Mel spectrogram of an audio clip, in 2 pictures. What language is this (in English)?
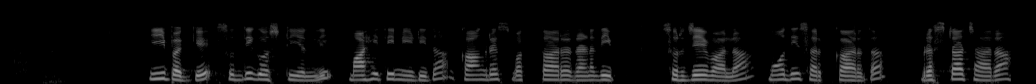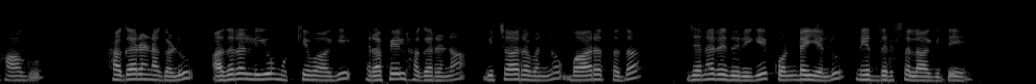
Kannada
